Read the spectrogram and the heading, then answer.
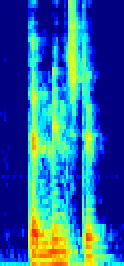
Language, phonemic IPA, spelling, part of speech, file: Dutch, /tɛnˈmɪnstə/, ten minste, adverb, Nl-ten minste.ogg
- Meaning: at least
